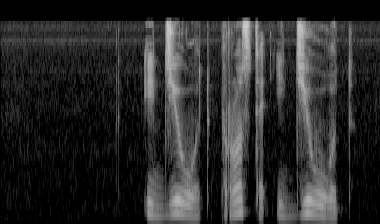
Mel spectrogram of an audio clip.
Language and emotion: Russian, angry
